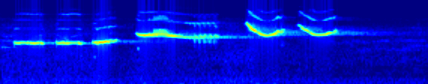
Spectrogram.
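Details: Oriental magpie-robin morning song, described as a long-drawn forest-voice style: three short level whistled notes, then a higher sustained whistle followed by two bright warbled upswept notes.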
